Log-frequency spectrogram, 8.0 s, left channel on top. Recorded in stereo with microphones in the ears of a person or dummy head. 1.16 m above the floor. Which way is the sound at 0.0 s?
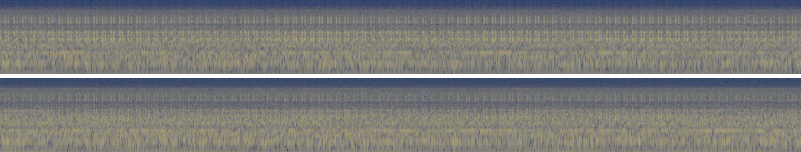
55° left (ahead or behind).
